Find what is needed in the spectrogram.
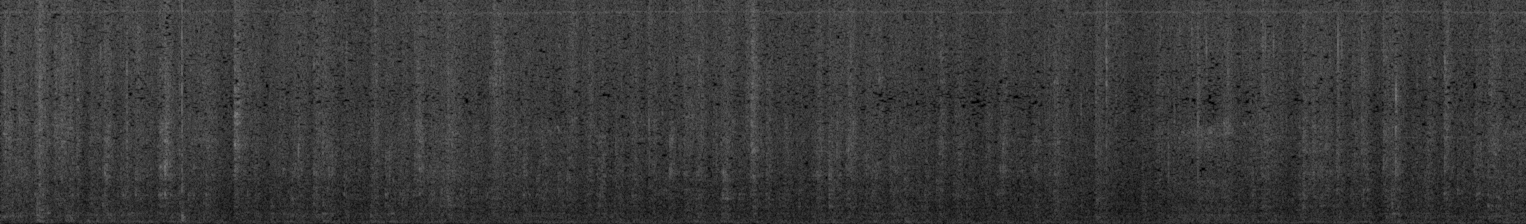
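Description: Near silence, with faint scattered ticks and rustles from hoglets moving about on wood-shavings bedding.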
